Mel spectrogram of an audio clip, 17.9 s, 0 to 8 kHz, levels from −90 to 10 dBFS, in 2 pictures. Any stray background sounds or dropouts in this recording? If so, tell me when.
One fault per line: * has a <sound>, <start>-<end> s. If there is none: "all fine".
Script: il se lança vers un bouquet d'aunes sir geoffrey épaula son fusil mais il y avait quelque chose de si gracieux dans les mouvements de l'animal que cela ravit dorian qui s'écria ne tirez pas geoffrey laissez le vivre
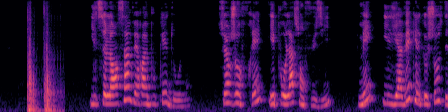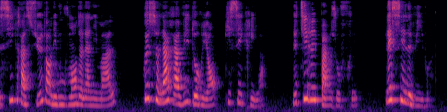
* has a thud, 0.5-1.3 s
